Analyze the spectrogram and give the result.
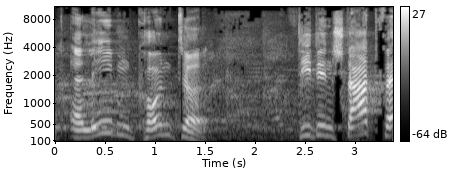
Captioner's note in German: Zurufe DIE LINKE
